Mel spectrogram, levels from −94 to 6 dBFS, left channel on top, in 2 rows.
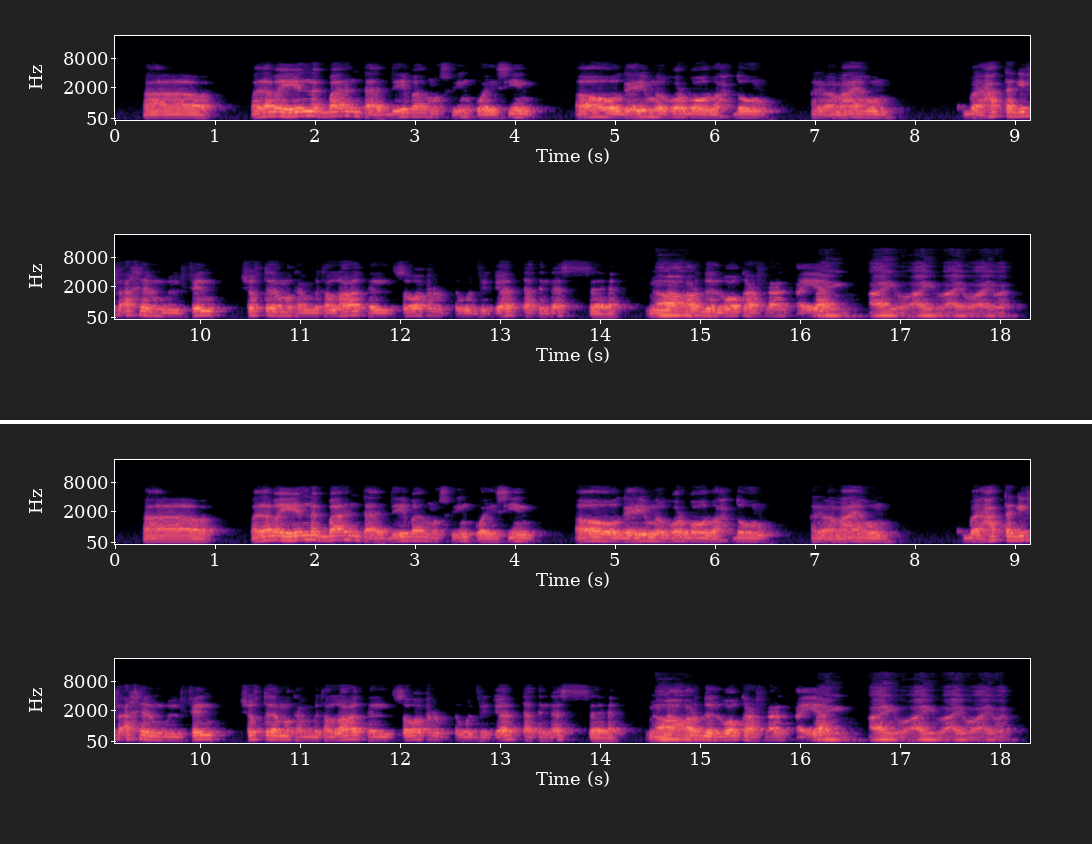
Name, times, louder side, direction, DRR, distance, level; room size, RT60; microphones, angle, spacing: voice 1, 0.3-0.9 1.4-4.1 4.6-6.5 7.0-7.8 8.5-10.1 10.4-14.1 14.5-16.3, equal, 45° right, 0.8 m, -27 dB
voice 2, 14.5-15.0 16.2-18.1, equal, 15° right, 1.2 m, -30 dB
5.6 x 3.2 x 2.5 m
head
